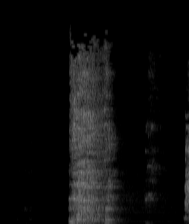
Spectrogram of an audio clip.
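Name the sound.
throat clearing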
